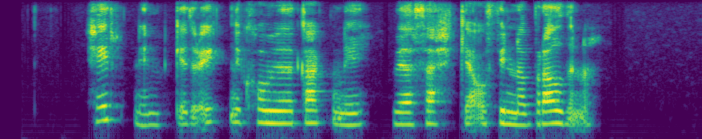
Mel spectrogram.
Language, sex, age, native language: Icelandic, female, 20-29, Icelandic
